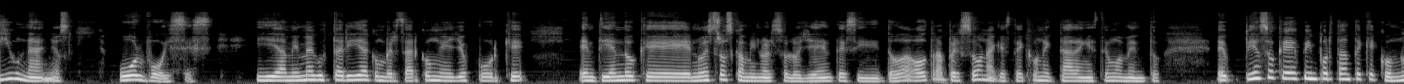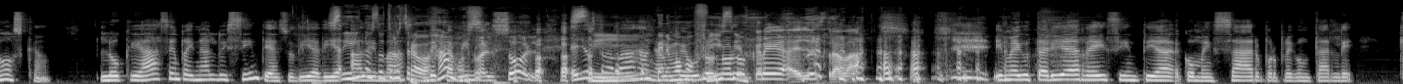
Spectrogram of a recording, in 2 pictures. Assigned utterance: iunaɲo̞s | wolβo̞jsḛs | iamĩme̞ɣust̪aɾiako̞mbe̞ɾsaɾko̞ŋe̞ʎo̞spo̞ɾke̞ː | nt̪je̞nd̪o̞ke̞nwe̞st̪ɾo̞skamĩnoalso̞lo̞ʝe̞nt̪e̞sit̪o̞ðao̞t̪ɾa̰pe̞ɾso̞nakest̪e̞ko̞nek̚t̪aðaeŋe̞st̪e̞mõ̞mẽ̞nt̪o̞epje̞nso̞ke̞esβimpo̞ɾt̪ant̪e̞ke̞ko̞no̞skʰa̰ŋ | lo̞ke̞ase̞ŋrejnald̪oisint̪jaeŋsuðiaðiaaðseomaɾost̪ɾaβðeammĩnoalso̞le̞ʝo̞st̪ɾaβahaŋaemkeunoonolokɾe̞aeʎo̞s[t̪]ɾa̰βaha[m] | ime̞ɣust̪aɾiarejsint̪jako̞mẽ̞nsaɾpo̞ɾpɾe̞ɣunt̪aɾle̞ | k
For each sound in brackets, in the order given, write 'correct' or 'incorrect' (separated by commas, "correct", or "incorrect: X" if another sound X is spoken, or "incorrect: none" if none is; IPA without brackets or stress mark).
correct, incorrect: ŋ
